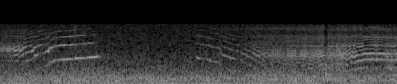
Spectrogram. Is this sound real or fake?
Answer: real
